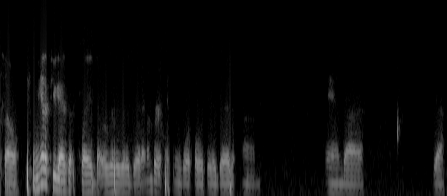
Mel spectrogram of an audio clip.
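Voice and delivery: muffled, hand over the mic; covering the mic. Real, not acted. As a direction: voice dulled behind a covered mic. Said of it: "I think you're covering your mic again".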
